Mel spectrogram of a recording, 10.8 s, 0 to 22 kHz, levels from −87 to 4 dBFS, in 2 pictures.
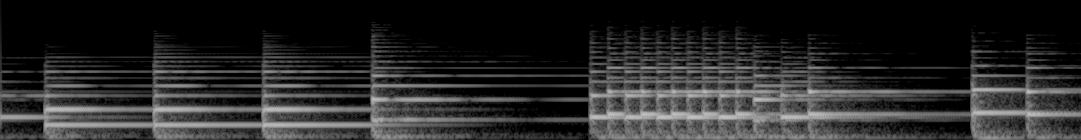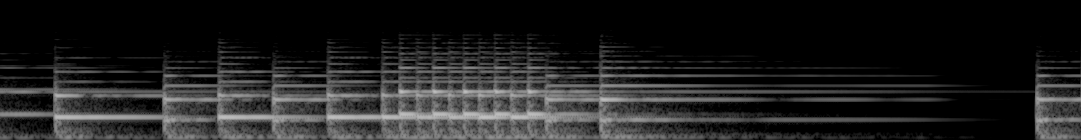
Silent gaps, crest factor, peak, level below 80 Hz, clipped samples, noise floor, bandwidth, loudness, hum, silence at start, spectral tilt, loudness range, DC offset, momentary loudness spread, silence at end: none; 16 dB; -10 dBFS; -54 dBFS; under 0.1%; -72 dBFS; 8.2 kHz; -26 LUFS; none; 0 s; -5 dB/octave; 3 LU; under 0.1%; 14 LU; 0 s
